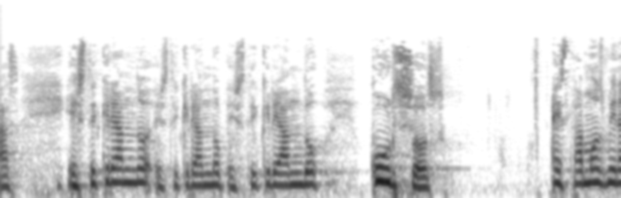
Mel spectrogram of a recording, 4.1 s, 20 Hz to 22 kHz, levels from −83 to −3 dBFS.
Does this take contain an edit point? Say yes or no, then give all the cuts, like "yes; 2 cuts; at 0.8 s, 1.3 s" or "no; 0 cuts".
yes; 2 cuts; at 1.0 s, 1.5 s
